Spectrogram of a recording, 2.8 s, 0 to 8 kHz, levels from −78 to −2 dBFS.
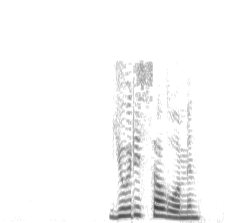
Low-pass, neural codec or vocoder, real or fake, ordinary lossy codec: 7.2 kHz; codec, 16 kHz, 0.8 kbps, ZipCodec; fake; MP3, 24 kbps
